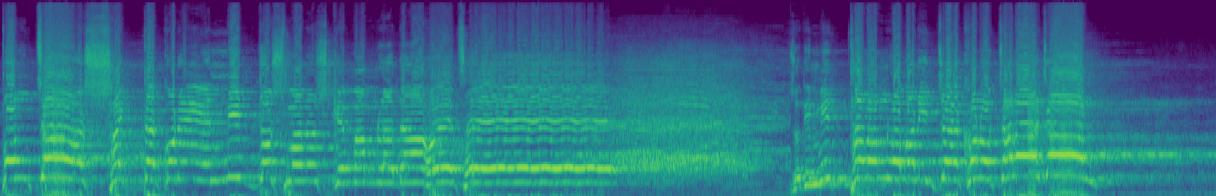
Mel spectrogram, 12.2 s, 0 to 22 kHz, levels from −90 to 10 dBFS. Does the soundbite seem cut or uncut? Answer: cut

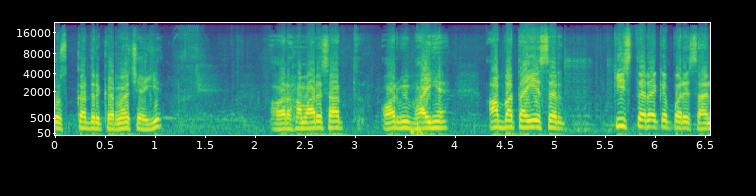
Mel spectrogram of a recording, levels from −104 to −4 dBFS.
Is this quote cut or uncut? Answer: uncut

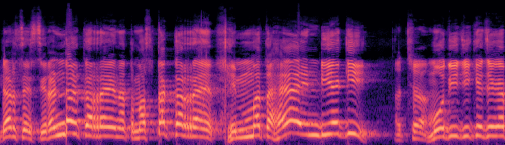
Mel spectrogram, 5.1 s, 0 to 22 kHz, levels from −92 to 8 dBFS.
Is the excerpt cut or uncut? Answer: cut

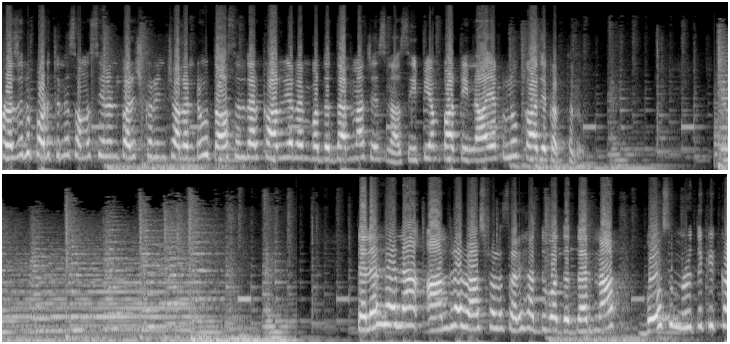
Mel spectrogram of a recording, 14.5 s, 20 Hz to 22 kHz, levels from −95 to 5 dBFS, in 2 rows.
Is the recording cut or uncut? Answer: uncut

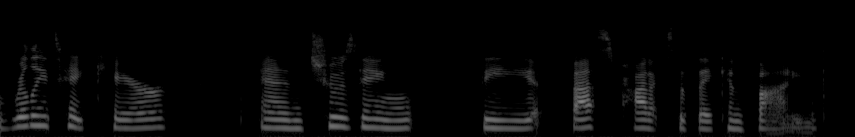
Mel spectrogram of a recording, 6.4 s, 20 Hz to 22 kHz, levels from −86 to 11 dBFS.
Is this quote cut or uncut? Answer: uncut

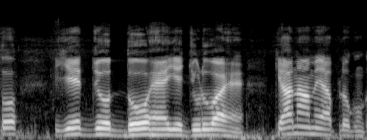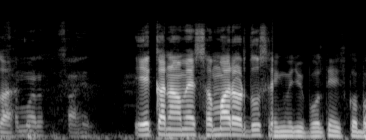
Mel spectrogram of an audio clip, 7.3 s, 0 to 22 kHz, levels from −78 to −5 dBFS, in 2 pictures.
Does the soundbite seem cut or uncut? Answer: cut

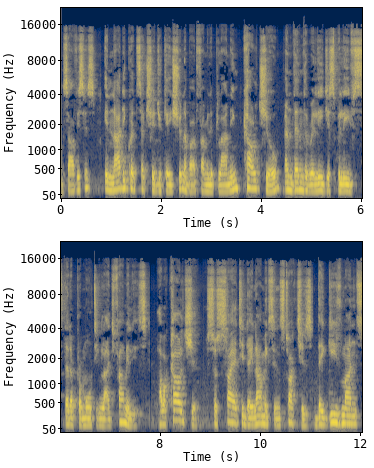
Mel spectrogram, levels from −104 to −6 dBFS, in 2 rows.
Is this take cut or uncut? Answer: cut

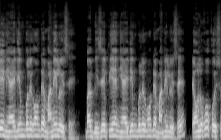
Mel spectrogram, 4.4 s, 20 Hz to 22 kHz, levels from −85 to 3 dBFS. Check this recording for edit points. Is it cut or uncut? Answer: uncut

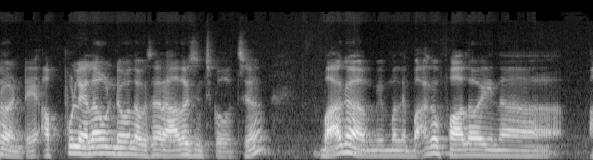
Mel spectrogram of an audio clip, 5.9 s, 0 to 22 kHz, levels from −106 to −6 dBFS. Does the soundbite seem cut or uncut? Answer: uncut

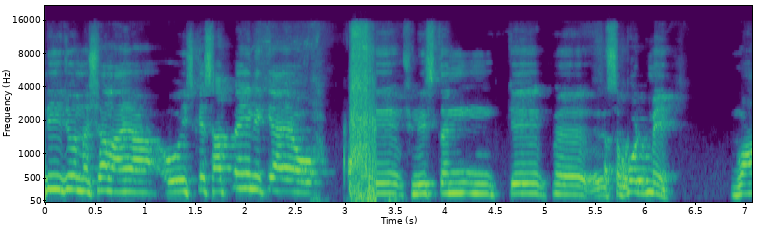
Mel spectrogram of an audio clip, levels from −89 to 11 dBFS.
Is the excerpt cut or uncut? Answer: cut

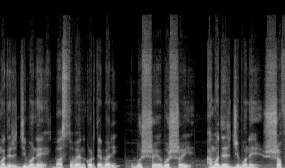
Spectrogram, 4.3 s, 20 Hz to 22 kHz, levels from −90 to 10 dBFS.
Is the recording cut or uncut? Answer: cut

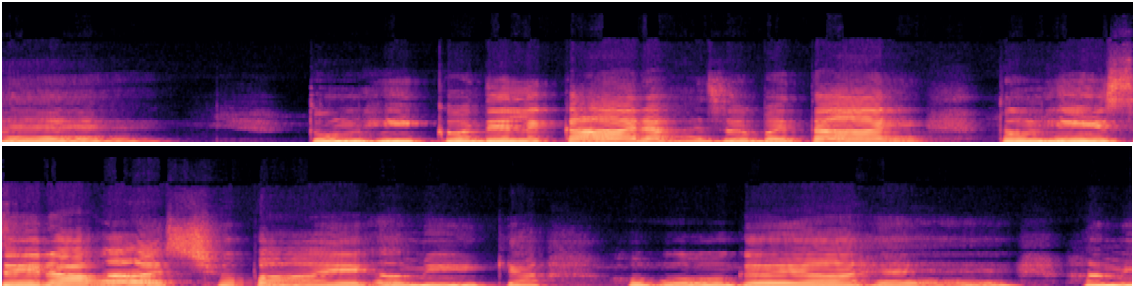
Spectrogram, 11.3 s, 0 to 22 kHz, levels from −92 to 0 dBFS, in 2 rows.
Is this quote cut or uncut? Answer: uncut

